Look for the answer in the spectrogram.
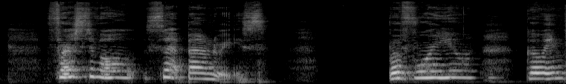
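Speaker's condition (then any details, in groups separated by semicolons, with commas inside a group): Cerebral palsy, athetoid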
